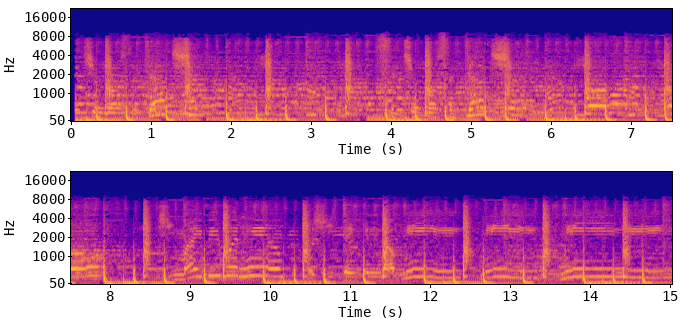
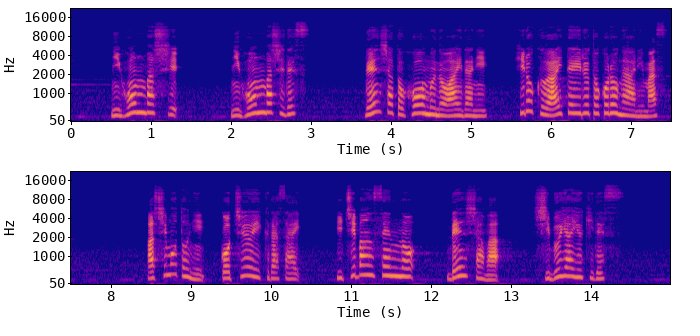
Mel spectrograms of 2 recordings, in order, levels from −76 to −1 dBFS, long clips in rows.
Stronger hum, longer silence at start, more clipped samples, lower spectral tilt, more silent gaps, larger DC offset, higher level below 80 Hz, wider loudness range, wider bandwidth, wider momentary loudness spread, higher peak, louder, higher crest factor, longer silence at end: neither; second, 0.05 s vs 0.5 s; neither; about the same, -4.5 dB/octave vs -3.5 dB/octave; neither; neither; first, -24 dBFS vs -74 dBFS; about the same, 2 LU vs 4 LU; second, 9.6 kHz vs 14 kHz; second, 5 LU vs 13 LU; first, 0 dBFS vs -6 dBFS; first, -17 LUFS vs -26 LUFS; second, 16 dB vs 22 dB; second, 0 s vs 0.65 s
